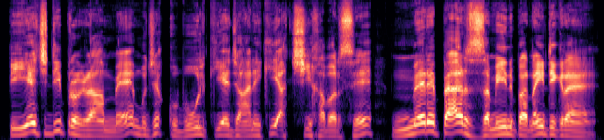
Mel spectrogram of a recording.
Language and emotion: Urdu, happy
